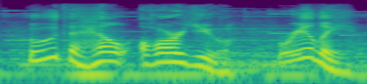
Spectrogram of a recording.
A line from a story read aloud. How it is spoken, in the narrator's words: I asked, my voice trembling with both anger and fear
